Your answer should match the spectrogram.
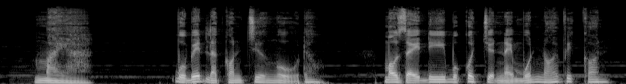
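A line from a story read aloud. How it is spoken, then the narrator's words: Soft trembling whisper. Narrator (Vietnamese): run rẩy vỗ nhẹ lên vai con rồi khẽ thì thào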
